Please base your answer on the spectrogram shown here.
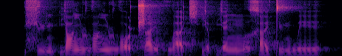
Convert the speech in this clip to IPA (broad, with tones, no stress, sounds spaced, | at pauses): ɕ y̰˨˩ n p j ɑ˥ ŋ ɻ w ɑ˧˥ ŋ ɻ w ɔ̰˨˩ ʈ͡ʂ a˧˥ ɪ̯ f w ä̰˨˩ t͡ɕʰ j ɛ˦ p j ɛ˥ n m ɤ˥ x a˧˥ ɪ̯ t̪ y˥˩ m w e˧˥ ɪ̯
